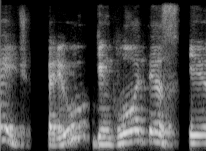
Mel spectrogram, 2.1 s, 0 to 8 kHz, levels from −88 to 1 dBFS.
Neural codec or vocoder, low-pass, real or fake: none; 7.2 kHz; real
